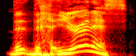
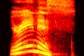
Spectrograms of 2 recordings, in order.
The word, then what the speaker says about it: Uranus: dark backsides of Neptune and you know yeah Uranus Uranus whichever pronunciation you wanna whichever one you want to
